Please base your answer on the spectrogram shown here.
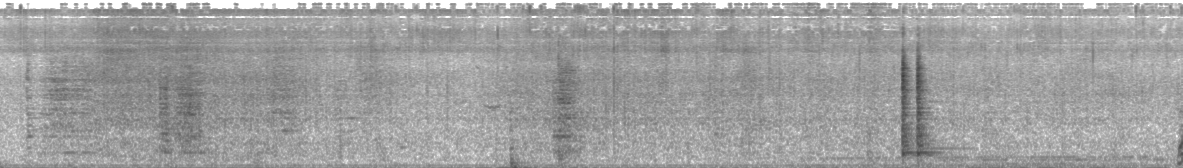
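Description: Alligator meat sizzling on a Blackstone griddle gives a steady, close frying hiss with a few brief scraping and clinking sounds, and no one speaks.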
